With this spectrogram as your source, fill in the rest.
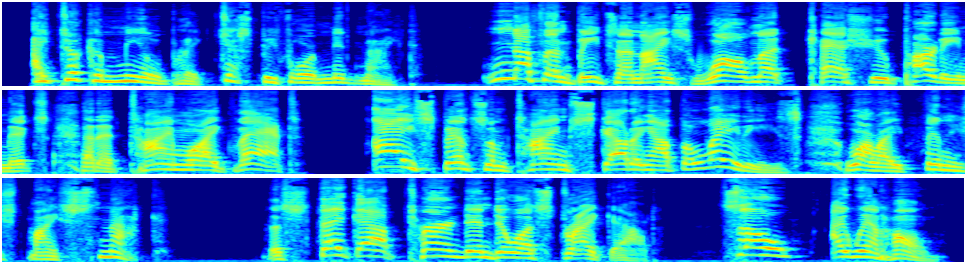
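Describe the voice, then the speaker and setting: Pitched fairly high, this is a put-on character voice. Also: moderate pace. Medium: video game.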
